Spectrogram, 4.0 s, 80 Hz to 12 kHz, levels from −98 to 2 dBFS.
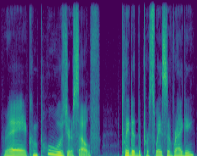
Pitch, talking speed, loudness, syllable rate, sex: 165 Hz, 105 wpm, -18 LUFS, 4.5 syllables/s, female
